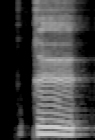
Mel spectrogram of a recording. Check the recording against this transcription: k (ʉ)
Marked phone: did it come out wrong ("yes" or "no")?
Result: no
